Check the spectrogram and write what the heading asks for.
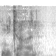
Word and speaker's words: Nikon: Yes, Nikon. Most people say Nikon.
